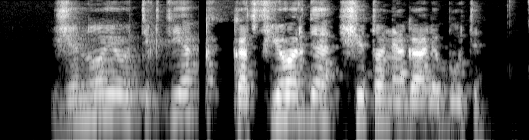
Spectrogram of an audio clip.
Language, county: Lithuanian, Šiauliai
